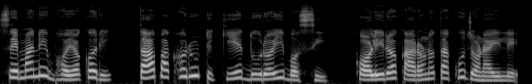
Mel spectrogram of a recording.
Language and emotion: Odia, neutral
